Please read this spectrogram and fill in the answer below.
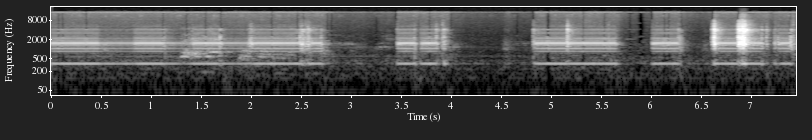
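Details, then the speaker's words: Counterfeit Casio SA-21 keyboard made by Huaxin, circuit-bending attempt. The speaker gives a harsh, steady low-pitched hum or buzz cutting in and out, the only sound it now makes after the board was damaged. Cause not confirmed. "Because you hear it make some humming noise. So I wanted it to make some real sounds and pitch bending and stuff, but this thing doesn't even allow me to circuit bend it."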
